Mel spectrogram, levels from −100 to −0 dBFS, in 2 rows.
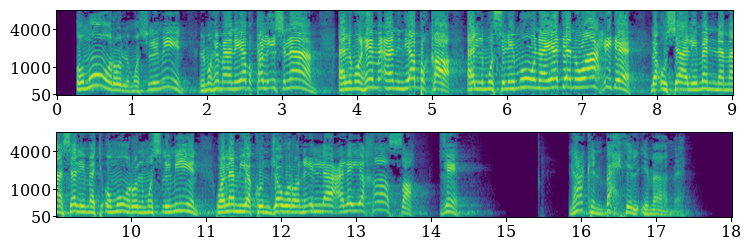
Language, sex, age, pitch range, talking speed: Arabic, male, 50-69, 195-255 Hz, 90 wpm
